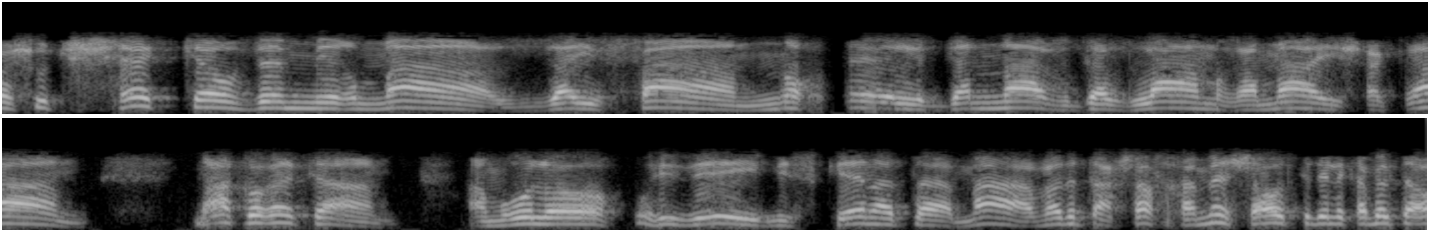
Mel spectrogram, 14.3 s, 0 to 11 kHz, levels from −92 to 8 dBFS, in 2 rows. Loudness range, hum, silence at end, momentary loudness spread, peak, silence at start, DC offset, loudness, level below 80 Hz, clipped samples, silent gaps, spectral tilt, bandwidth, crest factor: 2 LU; none; 0 s; 7 LU; -10 dBFS; 0 s; under 0.1%; -26 LUFS; -68 dBFS; under 0.1%; none; -9 dB/octave; 4.4 kHz; 16 dB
